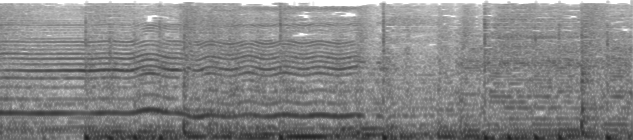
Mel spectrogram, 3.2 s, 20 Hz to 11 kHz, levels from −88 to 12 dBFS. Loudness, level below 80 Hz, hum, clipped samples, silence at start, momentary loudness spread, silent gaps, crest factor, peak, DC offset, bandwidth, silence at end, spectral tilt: -11 LUFS; -16 dBFS; none; 0.2%; 0 s; 5 LU; none; 10 dB; 0 dBFS; under 0.1%; 10.5 kHz; 0 s; -5.5 dB/octave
